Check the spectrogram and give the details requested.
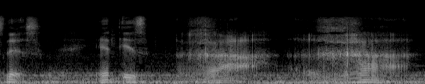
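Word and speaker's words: ر: Ra, from the back of the throat.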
